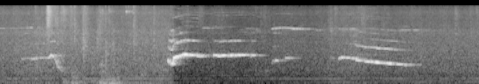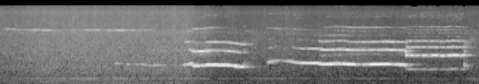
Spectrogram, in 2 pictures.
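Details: Siberian Husky during natural mating, giving high, drawn-out whining cries that slide and fall in pitch, several separate tonal whines with quiet gaps between, over a faint low steady hum.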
